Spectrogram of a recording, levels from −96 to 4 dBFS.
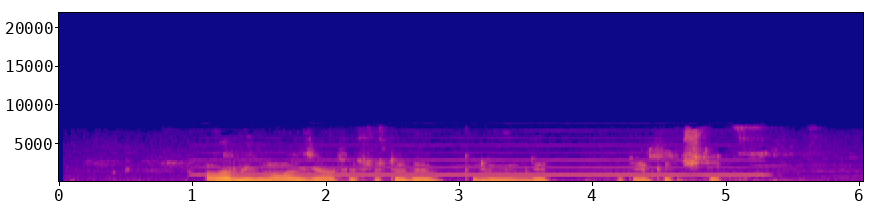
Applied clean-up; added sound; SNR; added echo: none; Wind instrument, woodwind instrument; 19 dB; none.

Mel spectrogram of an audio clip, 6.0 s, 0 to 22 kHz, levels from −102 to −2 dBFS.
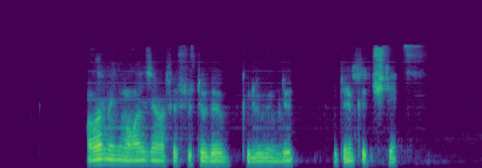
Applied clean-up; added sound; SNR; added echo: neural mask model DeepFilterNet 3.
